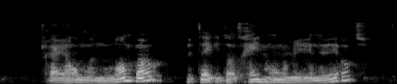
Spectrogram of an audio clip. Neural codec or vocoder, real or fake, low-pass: codec, 16 kHz, 4 kbps, FreqCodec, smaller model; fake; 7.2 kHz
